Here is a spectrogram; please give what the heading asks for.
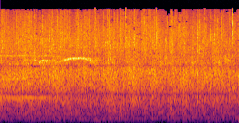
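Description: A crowd claps steadily for about three seconds, a dense, even wash of applause that stays loud throughout, with a faint whistle rising briefly in the middle.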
